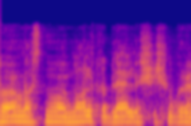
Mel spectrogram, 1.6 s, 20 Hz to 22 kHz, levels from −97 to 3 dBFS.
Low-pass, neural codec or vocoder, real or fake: 10.8 kHz; codec, 44.1 kHz, 1.7 kbps, Pupu-Codec; fake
